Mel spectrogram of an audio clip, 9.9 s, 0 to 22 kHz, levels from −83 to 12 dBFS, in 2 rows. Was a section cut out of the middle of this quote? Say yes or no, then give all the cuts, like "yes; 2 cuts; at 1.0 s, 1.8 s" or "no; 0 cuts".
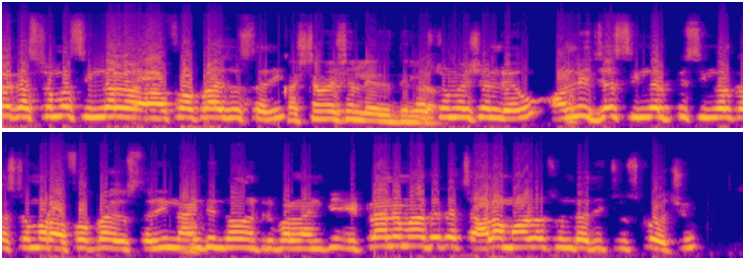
no; 0 cuts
